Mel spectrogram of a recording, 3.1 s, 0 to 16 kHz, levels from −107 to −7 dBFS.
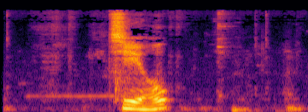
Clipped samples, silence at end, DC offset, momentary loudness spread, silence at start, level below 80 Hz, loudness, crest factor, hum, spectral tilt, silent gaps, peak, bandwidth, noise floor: under 0.1%; 0.05 s; under 0.1%; 25 LU; 1.1 s; -42 dBFS; -16 LUFS; 18 dB; none; -4 dB/octave; none; -2 dBFS; 11.5 kHz; -51 dBFS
